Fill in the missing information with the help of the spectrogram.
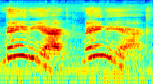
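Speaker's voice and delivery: put-on high, loud little kids' squeal. A narrator's reading. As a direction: squeal his name like delighted small children. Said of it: "two familiar voices squealing".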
